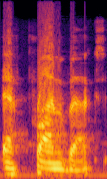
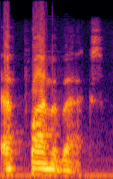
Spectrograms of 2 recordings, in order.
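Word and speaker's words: f′(x): line the statement on the left which is f prime of x is what's called the derivative of f and is pronounced as i just said f prime of x this isn't the only notation we'll see if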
